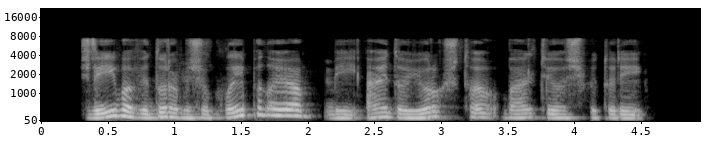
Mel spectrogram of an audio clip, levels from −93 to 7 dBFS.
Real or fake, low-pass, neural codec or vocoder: real; 7.2 kHz; none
